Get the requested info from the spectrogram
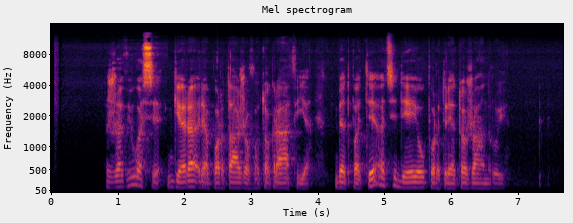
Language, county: Lithuanian, Kaunas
